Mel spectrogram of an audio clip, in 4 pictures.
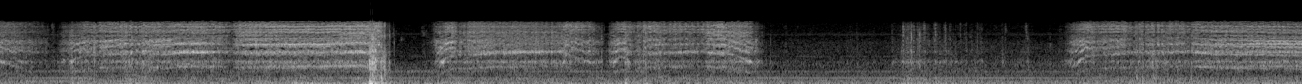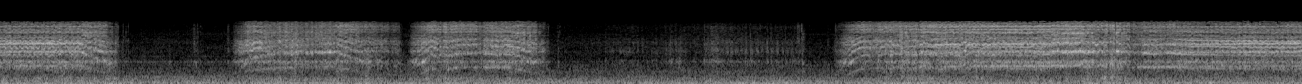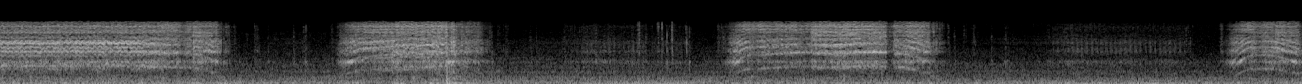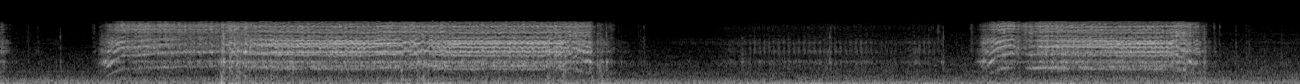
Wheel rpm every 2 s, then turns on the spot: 120, 190, 150, 140, 20, 120, 200, 60, 130, 50, 50, 210, 220, 210, 60, 90, 50, 140, 20, 50, 180, 210, 90, 20, 110, 130.
8-10 18-20 30-32 36-40 44-48 50-52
